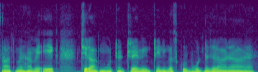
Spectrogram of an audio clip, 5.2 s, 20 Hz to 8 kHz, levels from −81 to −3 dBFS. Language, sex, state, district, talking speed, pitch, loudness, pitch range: Hindi, male, Uttar Pradesh, Saharanpur, 160 wpm, 130 Hz, -20 LUFS, 125-130 Hz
